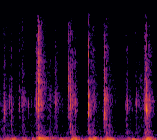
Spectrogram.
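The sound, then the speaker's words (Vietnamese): Slow, hesitant typing on a computer keyboard by someone glancing between screen and keys, with a handful of faint, separate key clicks spaced unevenly, some slightly louder than others, and no talk. “vừa nhìn lên màn hình, vừa nhìn xuống bàn phím, gõ chữ A, nhưng ngón tay trượt qua chữ S.”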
